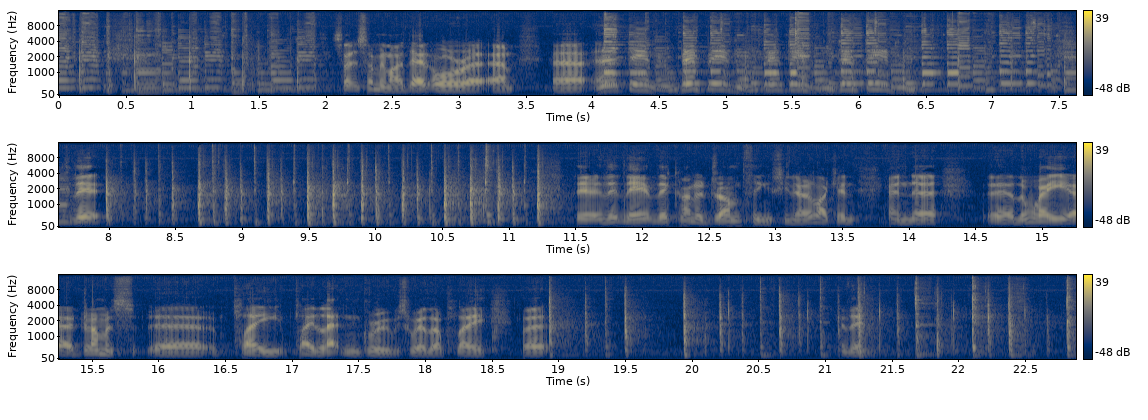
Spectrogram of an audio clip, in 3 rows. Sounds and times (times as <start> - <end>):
Music: 0.0 - 2.1, 4.1 - 11.4, 18.9 - 22.8
Speech: 2.1 - 4.5, 7.7 - 8.0, 11.5 - 19.0, 21.1 - 21.4.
